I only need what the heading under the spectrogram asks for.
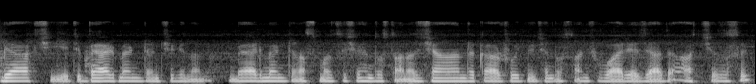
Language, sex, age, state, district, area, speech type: Kashmiri, male, 30-45, Jammu and Kashmir, Baramulla, rural, spontaneous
